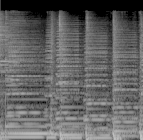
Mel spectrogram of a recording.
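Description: Live norteño band music led by a Cantabella Rústica diatonic button accordion over electric bass and drums, in an instrumental passage. The whole band comes back in sharply at the start after a brief stop.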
